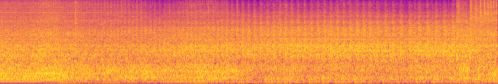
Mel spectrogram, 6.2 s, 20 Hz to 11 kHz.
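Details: 2015 MTD snowblower small engine, brought in for surging, holding a steady, even buzz with no hunting or surging; running normally at constant speed.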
